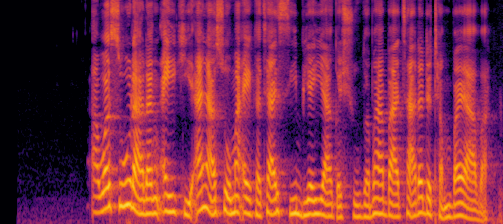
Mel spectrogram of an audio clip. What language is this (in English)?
Hausa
